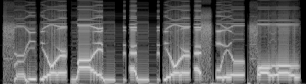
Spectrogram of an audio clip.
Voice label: Robot, robot vox; X-Static Goldmine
